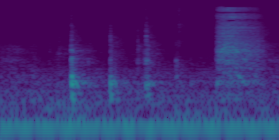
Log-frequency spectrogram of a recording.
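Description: Quiet pause: a low steady hum with two faint small clicks, and a short breath near the end.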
